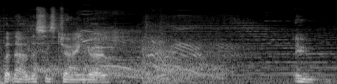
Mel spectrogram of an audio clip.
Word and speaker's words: Django: The D is silent, but no, this is Django, who like killed him pretty easily that time.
